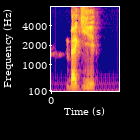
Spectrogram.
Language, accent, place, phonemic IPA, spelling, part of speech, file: French, France, Lyon, /ba.ɡje/, baguier, noun, LL-Q150 (fra)-baguier.wav
- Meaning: 1. a box used to store rings 2. a ring sizer (conical device)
